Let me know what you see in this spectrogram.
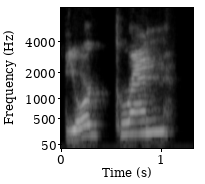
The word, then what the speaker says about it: Bjorkgren: Nate Bjorkgren. B-J-O-R-K-G-R-E-N.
